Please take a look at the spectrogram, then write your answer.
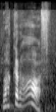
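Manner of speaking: high-pitched imitation of an exasperated son; annoyed son. Son tells off his dad on the boat, mock annoyed, high voice. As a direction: scold Dad in a high, put-on voice. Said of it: "he's annoyed".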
